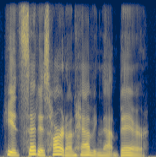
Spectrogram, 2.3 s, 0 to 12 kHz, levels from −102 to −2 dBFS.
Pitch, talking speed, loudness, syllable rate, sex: 185 Hz, 230 wpm, -17 LUFS, 4.6 syllables/s, female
